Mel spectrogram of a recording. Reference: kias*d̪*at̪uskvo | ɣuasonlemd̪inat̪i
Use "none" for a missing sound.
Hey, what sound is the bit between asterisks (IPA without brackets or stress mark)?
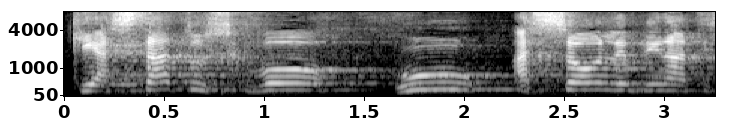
t̪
